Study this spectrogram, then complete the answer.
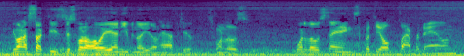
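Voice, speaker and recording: A man at a very fast pace with fairly even intonation, a dry sound with no echo, and noticeable background noise. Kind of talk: casual vlog chat. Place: street. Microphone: phone near.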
